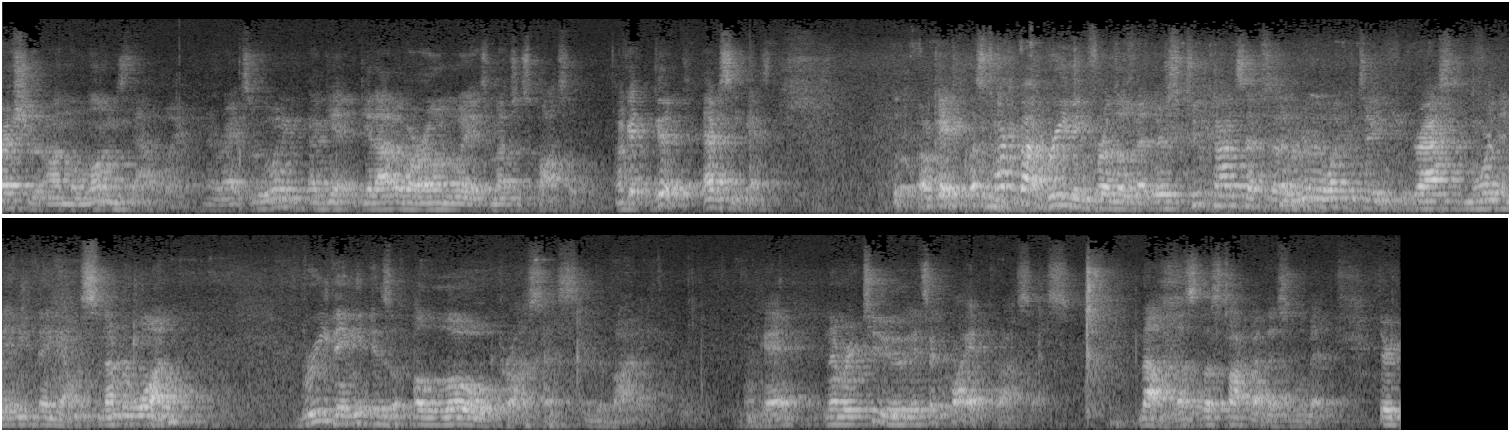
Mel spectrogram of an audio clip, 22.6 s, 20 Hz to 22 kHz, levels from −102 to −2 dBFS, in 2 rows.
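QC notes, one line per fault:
21.79 s, cut-off end: the sound stops mid-event and drops straight to digital silence for the last 0.8 s, because the final buffers were never written.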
